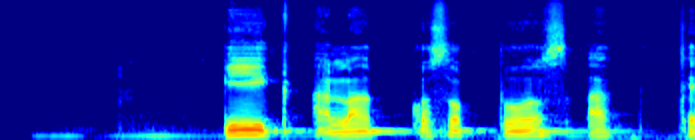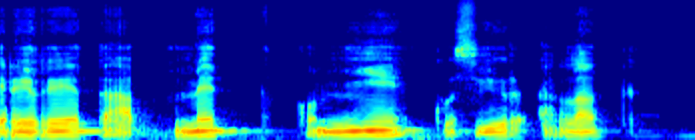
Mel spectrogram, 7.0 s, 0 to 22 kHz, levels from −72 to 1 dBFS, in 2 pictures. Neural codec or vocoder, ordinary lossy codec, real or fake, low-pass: codec, 44.1 kHz, 3.4 kbps, Pupu-Codec; none; fake; none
